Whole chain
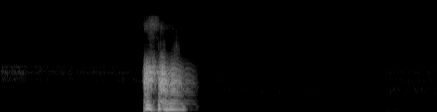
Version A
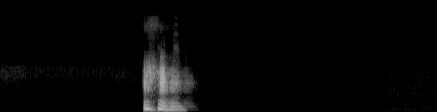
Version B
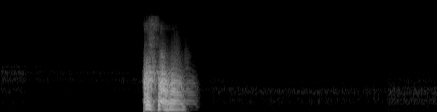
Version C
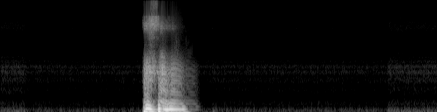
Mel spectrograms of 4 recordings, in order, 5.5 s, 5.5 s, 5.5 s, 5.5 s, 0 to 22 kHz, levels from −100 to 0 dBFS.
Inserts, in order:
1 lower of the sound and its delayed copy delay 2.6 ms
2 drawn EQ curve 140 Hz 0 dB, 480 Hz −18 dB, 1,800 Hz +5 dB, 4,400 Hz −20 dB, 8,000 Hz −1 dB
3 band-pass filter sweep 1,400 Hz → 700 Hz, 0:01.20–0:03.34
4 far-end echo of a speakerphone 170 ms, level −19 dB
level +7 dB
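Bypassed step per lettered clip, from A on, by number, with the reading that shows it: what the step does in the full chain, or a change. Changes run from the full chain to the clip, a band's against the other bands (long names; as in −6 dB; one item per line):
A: 1, 500 Hz band −5.0 dB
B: 2, 500 Hz band +12.0 dB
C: 3, 1 kHz band −18.5 dB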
